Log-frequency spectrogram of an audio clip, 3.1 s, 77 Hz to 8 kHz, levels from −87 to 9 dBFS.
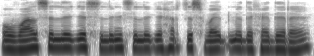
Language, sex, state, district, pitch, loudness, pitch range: Hindi, male, Arunachal Pradesh, Longding, 145 Hz, -14 LUFS, 140-155 Hz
